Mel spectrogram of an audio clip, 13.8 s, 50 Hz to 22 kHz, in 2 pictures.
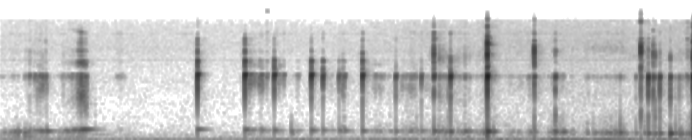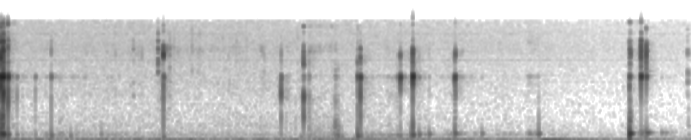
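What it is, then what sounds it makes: Plastic bottle screw cap being twisted. Fingertips repeatedly twist the white plastic screw cap on an empty clear plastic bottle, producing a string of short, sharp clicks with a bright tone near 2.4 kHz. The clicks come in uneven clusters, separated by soft scraping and rustling.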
